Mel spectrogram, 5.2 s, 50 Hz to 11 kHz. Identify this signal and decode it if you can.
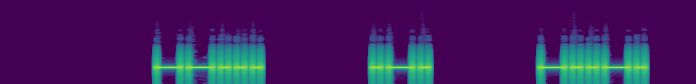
Morse code, heard as a keyed tone, about 20 wpm, spaced as for 8 wpm, 700 Hz. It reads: 7R/
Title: 205 Lesson 33e - Letter j - Three Characters 20wpm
